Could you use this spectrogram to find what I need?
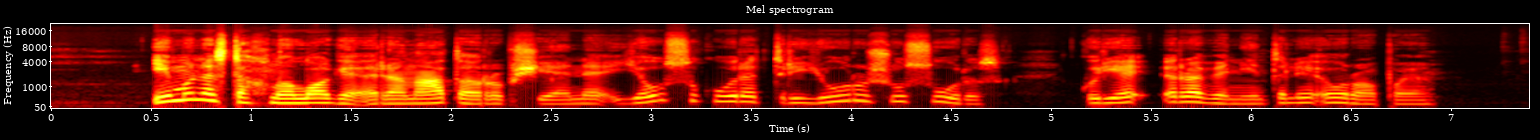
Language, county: Lithuanian, Vilnius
